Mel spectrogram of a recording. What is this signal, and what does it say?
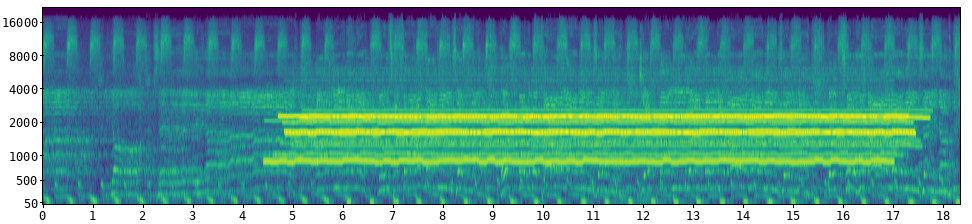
FT8 (several signals at once), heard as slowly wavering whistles, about 6.25 baud.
